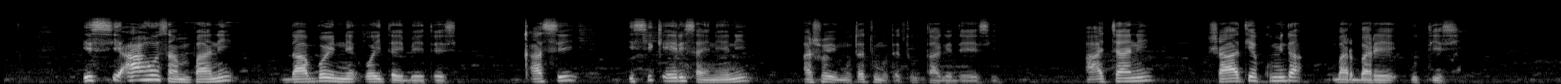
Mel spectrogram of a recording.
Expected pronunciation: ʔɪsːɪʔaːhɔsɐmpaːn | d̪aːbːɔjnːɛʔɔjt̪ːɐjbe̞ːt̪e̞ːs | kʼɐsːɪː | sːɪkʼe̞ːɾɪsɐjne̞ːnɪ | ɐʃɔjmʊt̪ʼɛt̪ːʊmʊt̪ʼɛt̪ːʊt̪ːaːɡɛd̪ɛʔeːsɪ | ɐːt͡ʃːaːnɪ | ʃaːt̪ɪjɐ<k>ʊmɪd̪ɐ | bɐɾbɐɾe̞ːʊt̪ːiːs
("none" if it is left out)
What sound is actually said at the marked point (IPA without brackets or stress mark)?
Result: k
